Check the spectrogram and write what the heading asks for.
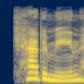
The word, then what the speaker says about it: ketamine: Ketamine has three syllables. K like a keg of beer. T like tug as in tug of war. And mean as in bullies are mean. Put all that together and you get ketamine.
